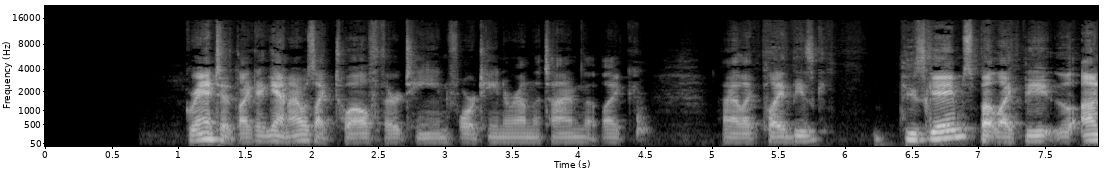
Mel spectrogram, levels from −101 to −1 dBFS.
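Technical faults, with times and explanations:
No technical faults are audible in this speech recording.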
